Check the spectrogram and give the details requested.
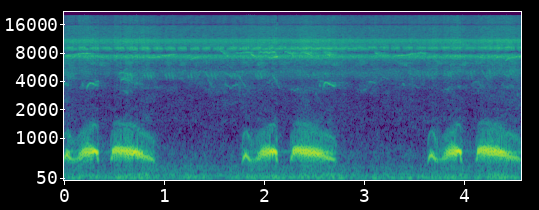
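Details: Calling spotted dove seeking its companions: three close, mellow coos, each a quick lower note followed by a longer, louder falling note, repeating roughly every two seconds.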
